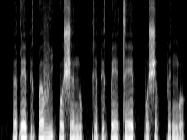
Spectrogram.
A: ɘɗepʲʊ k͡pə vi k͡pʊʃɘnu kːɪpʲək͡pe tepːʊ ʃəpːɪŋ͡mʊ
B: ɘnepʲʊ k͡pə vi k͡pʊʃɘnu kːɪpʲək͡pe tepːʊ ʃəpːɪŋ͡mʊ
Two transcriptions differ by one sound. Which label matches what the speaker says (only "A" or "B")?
A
